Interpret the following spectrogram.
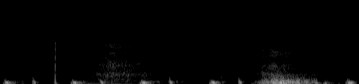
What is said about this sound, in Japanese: ママの心臓の音、聞こえる？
